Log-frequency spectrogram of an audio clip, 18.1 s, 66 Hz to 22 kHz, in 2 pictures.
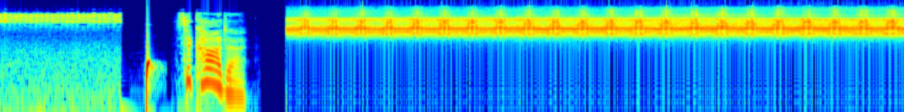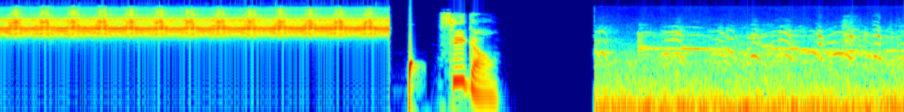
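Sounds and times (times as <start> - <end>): cicada buzzing: 2.9 - 13.0.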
